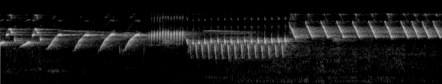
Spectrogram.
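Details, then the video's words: Belgian canary singing a row of rising upswept notes, then a dense buzzy rattle, then a rapid trill of sharp high syllables. "O canto canário mais espetacular #85 - OUÇA ISSO e seu CANÁRIO BELGA VAI CANTAR MUITO!"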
